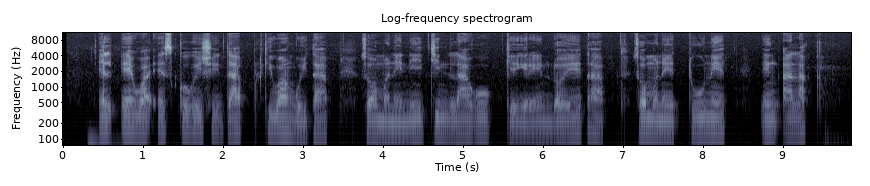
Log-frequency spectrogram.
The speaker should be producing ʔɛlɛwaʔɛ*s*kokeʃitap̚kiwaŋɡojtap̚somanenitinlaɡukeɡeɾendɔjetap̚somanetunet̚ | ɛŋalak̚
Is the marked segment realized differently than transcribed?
no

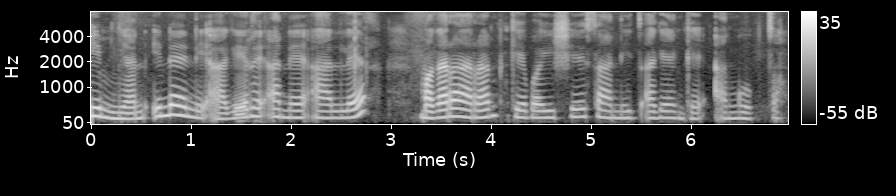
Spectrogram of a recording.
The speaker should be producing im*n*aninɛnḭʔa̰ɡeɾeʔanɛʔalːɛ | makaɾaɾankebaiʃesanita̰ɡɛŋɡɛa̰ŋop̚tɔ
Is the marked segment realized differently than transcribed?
yes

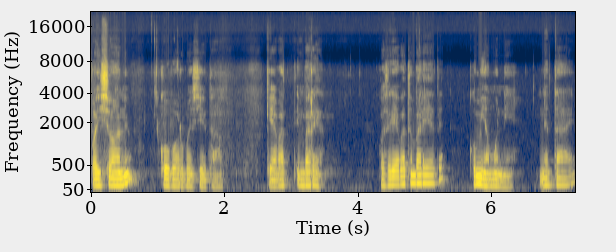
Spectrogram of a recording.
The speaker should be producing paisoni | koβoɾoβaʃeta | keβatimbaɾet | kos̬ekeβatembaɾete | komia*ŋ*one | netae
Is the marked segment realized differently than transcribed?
yes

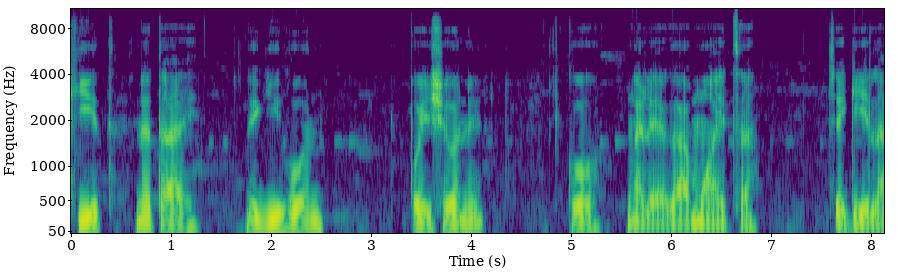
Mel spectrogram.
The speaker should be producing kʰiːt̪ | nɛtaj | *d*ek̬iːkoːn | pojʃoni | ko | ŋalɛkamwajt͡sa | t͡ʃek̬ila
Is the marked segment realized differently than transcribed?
yes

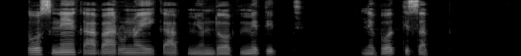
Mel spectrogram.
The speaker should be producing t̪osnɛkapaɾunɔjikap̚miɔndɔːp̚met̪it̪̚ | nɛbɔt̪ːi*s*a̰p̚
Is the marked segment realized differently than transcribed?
no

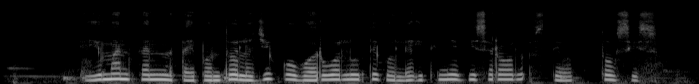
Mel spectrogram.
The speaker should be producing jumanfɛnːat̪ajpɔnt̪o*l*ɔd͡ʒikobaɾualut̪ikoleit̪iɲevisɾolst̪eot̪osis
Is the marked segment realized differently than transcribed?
no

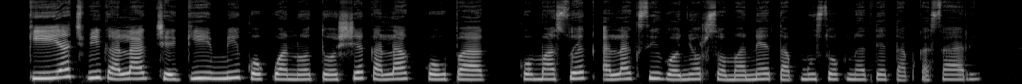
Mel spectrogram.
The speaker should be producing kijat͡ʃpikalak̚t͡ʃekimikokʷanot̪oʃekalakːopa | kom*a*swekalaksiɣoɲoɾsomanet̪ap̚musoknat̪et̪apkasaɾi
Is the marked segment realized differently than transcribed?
no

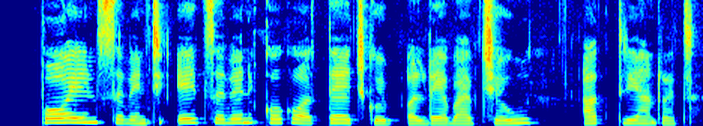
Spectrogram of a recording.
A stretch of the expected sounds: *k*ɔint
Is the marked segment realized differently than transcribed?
yes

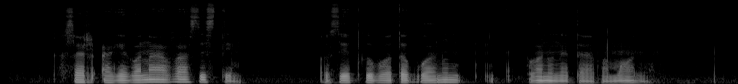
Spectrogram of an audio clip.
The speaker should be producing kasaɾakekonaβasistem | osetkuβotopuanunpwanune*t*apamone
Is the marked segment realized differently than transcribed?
no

